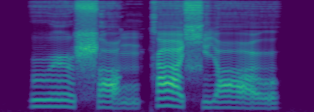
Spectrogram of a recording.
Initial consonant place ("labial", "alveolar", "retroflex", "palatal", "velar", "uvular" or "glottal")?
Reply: retroflex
